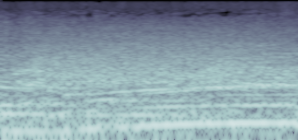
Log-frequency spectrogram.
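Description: A Honda NSX race car launching off the start line in Forza Motorsport, racing A-Class at Barcelona, with a loud steady engine drone and rising tonal whine, tires squealing beneath, close and sustained throughout.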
